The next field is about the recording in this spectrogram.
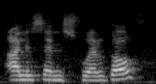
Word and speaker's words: Alison Swerdloff: Her name is Alison Swerdloff.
